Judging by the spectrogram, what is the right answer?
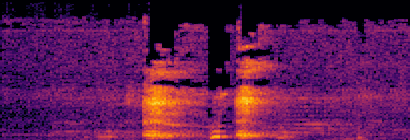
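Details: Myna bird making a coughing sound: two short, husky cough-like bursts.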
